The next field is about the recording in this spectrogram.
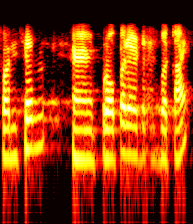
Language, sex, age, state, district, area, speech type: Hindi, male, 30-45, Madhya Pradesh, Hoshangabad, rural, conversation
